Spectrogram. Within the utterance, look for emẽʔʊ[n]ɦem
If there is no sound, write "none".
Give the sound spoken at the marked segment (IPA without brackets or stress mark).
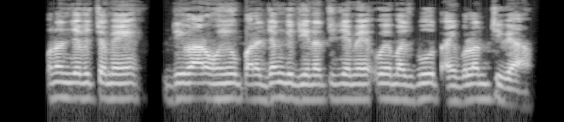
none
